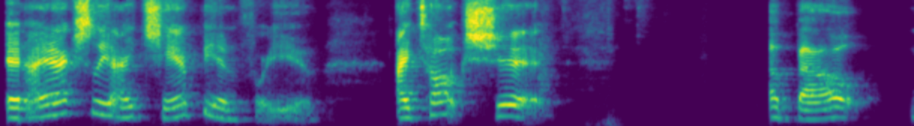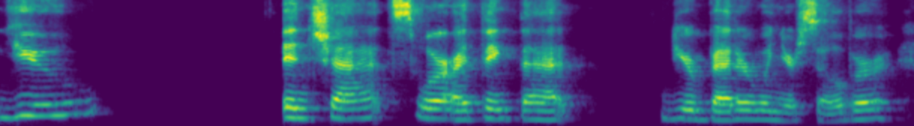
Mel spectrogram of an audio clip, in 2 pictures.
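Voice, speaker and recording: Blunt, chatty woman with a gravelly voice. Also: on the low side, takes it slowly, long pauses. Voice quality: whiny-sounding voice. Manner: blunt, profane, chatty, addresses chat directly. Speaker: YouTube live streamer. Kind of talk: casual commentary livestream.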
